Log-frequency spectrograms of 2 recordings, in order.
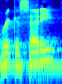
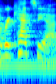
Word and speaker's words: Rickettsia: a trip in that one virus I may pronounce it wrong is it called Rica SETI Oh so Rickettsia that's the family a bacteria that causes Rocky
